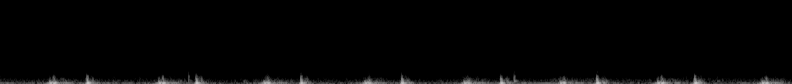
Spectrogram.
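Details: Morning heart sounds at the apex through a Littmann Cardiology IV stethoscope: steady paired lub-dub at about 60 a minute; normal first and second heart sounds.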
